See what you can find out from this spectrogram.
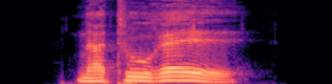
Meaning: disposition, nature, temperament
- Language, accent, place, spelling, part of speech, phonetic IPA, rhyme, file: German, Germany, Berlin, Naturell, noun, [natuˈʁɛl], -ɛl, De-Naturell.ogg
